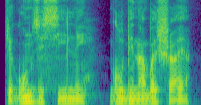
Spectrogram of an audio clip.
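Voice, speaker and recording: A man's voice: lowish voice, a little slow, no echo, studio quality. A man voicing a worried young husband and father, a settler heading to mine work, speaking plainly and tenderly. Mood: quiet worried.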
